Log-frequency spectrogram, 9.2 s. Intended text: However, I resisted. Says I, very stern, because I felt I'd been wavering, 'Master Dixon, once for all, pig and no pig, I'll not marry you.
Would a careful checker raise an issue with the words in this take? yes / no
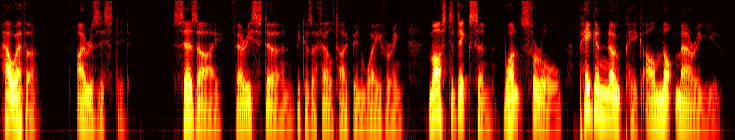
no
